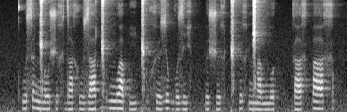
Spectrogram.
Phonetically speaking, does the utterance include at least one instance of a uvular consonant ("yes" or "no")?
no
